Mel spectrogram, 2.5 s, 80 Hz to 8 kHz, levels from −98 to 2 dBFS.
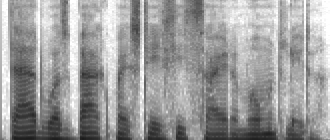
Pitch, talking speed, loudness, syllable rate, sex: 105 Hz, 220 wpm, -17 LUFS, 5.3 syllables/s, male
